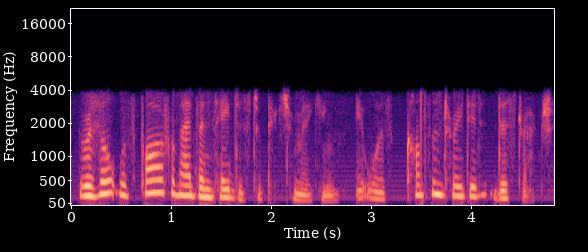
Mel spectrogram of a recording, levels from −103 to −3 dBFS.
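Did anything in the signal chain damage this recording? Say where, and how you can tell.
Yes. Mains buzz at 50 Hz runs through the whole recording, sitting around 30 dB below the speech. It enters in the analogue wiring, where switching spikes from a dimmer, rectifier or unshielded cable repeat 100 times a second, spreading harmonics high into the band as a raspy buzz.

Bit errors on a digital phone line appear from 3.49 to 3.54 s as a short burst of sharp ticks over the speech. On the network leg, a small fraction of G.711 bits, roughly a fifth of a percent, flipped, each corrupting single samples inside the 150 Hz to 3.5 kHz telephone band.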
